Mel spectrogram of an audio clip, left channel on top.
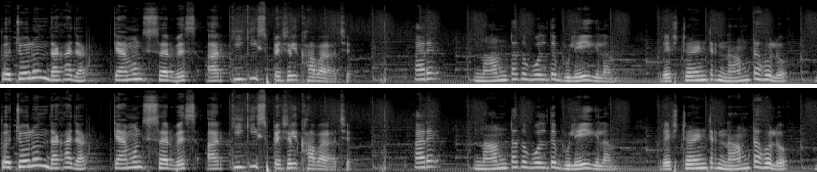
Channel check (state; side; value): normal; both; correlation 0.94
